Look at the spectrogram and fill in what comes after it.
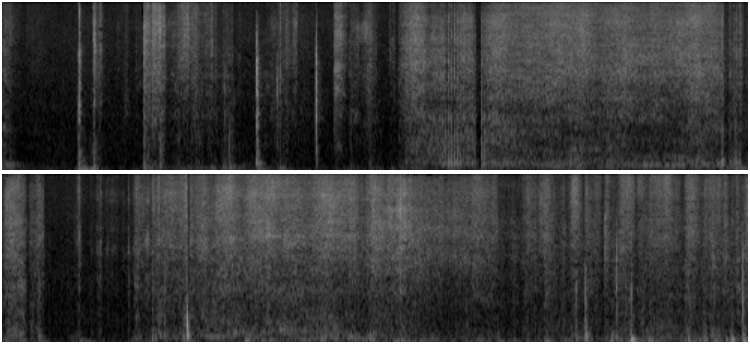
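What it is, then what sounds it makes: Crumpled paper sheet. A thin, already creased white paper sheet is held up in both hands while fingertips with long manicured nails stretch, rub and crinkle it. Soft rubbing and rustling swell and fade, broken by sharper crackles and small snaps. The texture is low and muffled, with brief bright crinkle edges.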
